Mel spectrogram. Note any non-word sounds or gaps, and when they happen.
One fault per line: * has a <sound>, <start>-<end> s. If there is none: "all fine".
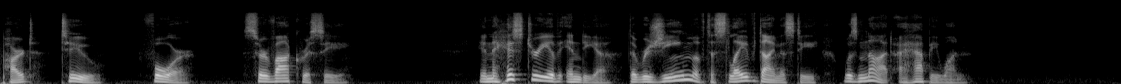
all fine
